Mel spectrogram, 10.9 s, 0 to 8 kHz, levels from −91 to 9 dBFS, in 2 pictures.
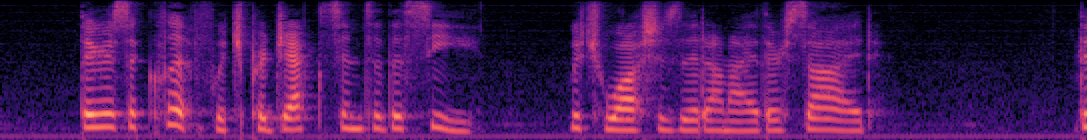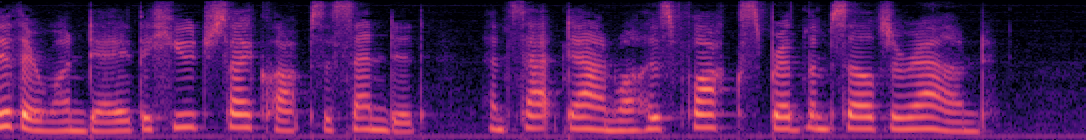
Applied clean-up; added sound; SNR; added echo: none; none; none; none.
